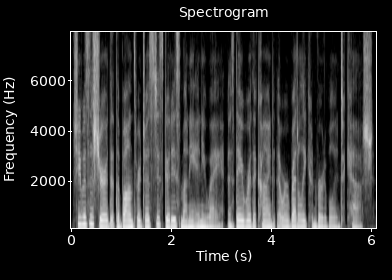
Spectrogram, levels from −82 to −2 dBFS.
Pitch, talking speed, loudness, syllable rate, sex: 215 Hz, 235 wpm, -17 LUFS, 6.4 syllables/s, female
